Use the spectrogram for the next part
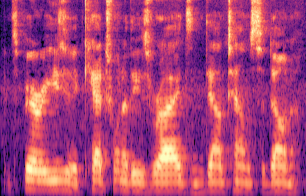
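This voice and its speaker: A man narrates his own road trip as a travel voice-over, relaxed and chatty like a tour guide. His voice is medium-pitched and a little fast.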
